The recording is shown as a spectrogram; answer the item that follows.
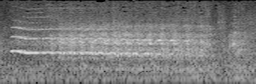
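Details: Welsh Cob type pony, a yearling colt, gives a long ringing whinny that holds high and falls gently for over a second before fading, with faint background noise.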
